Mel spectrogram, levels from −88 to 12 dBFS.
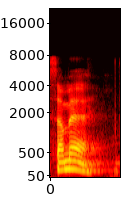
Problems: constant background noise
